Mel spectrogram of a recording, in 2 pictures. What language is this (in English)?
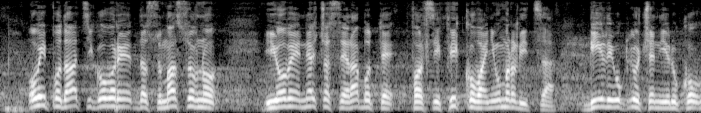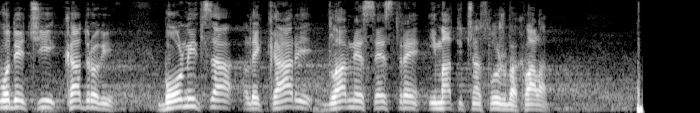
Serbian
